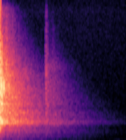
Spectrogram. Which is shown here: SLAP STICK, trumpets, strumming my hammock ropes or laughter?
SLAP STICK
